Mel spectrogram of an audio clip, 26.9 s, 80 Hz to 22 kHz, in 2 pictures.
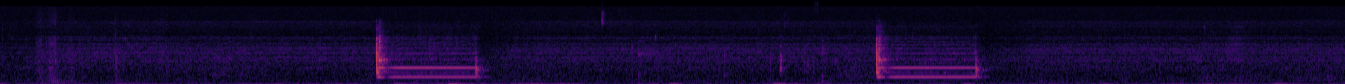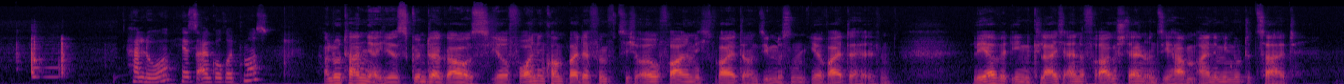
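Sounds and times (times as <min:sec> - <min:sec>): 
faint hiss: 0:00.0 - 0:26.8
outgoing telephone call ringing: 0:03.8 - 0:04.9, 0:08.8 - 0:09.9, 0:13.7 - 0:14.2
speech: 0:14.8 - 0:22.5, 0:23.2 - 0:26.5.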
